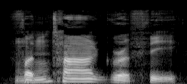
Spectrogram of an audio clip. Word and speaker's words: photography: Be careful, though, with the accent or the stress of those words. Photograph, but photographer, photography, and the adjective photographic. So you can put the accent on the first, second, or third. syllable depending on its grammatical usage.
